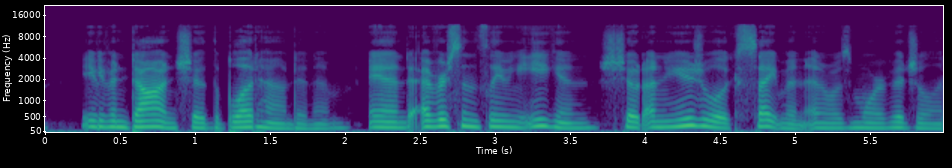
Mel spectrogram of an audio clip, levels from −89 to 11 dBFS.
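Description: At 0.36 s and again at 3.80 s, the speech stutters from repeated frames: a 52.2 ms stretch of compressed data is played twice, consistent with two duplicated codec frames. Each repeat adds 52.2 ms and causes an audible skip-back hiccup.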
